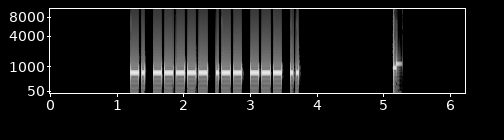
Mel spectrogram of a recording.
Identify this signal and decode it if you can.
Morse code, heard as a keyed tone, about 28 wpm, 700 Hz. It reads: N0WOI
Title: K1USN SST QSO Practice - 28wpm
